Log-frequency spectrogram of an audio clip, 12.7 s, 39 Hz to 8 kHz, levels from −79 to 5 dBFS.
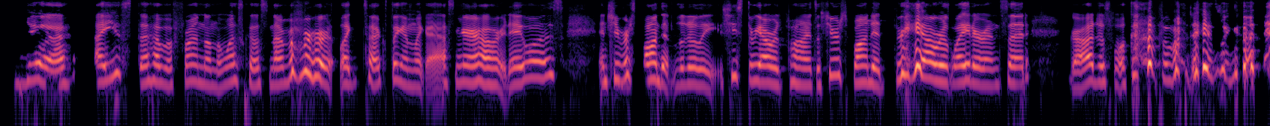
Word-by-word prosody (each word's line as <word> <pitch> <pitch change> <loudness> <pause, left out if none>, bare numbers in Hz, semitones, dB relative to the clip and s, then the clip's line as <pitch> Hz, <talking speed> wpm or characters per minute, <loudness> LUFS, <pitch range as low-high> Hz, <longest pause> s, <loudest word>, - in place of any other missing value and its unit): Yeah, 230 -3 -1 0.3
I 250 - +1
used 340 +7 -5
to 240 +1 -2
have 250 -3 -2
a 215 - -7
friend 250 -2 -6
on 215 - -5
the 190 - -9
west 255 +4 -7
coast, 220 +1 -7
and 220 - -3
I - - +2
remember 370 - +2
her, 315 - +4
like, 235 0 -4
texting 245 +4 -3
and, 215 -2 -7
like, 205 - -7
asking 245 +1 -5
her 245 0 +5
how 230 -2 +4
her 220 - -3
day 230 +3 0
was, 300 +3 -3 0.4
and 245 - -8
she 280 - -4
responded, 280 -3 0
literally, 225 -2 -4
she's 320 -2 -8
3 260 0 0
hours 240 -3 +2
behind, 225 -3 -3
so 220 - -9
she 330 - -6
responded 245 -9 -1
3 340 +7 0
hours 260 -4 +5
later 245 -1 +2
and 220 0 -5
said, 235 -2 -2 0.4
"Girl, - - 0
I 260 - +5
just 245 -1 -7
woke 230 - -7
up 275 0 +5
and 270 - -5
my - - +2
day - - 0
is 455 -4 +7 0.2
good." 475 -2 +4
245 Hz, 240 wpm, -23 LUFS, 225-275 Hz, 0.4 s, is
